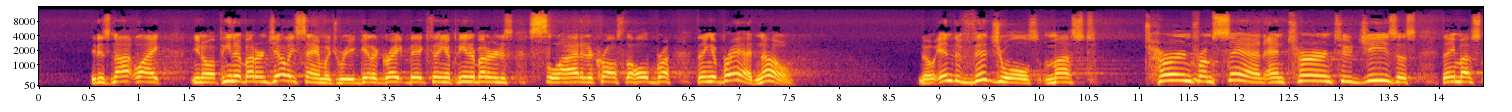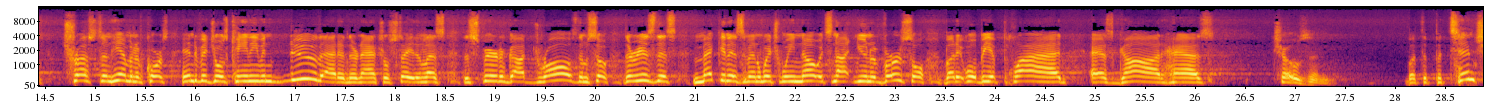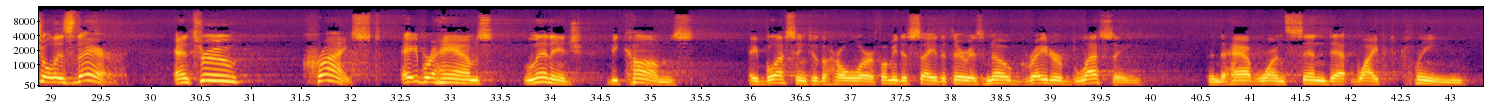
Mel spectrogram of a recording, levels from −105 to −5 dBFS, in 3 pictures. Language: English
